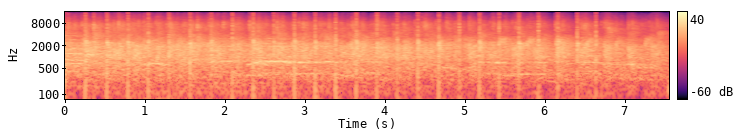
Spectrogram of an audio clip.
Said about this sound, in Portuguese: Então vamos aplaudir Jesus.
